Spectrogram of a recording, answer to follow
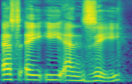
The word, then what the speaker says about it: Saenz: And Bishop Reuben Saenz, it's spelled S-A-E-N-Z, but Bishop Reuben Saenz will be appointed as Bishop of the North Texas Conference.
